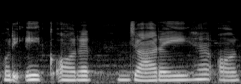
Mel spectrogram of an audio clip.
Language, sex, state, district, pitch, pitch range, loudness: Hindi, female, Bihar, Katihar, 205 Hz, 195-210 Hz, -15 LUFS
